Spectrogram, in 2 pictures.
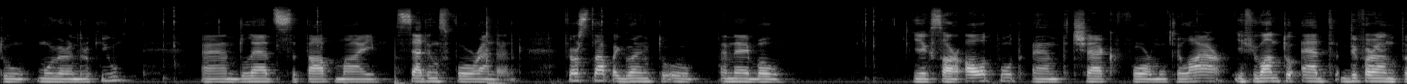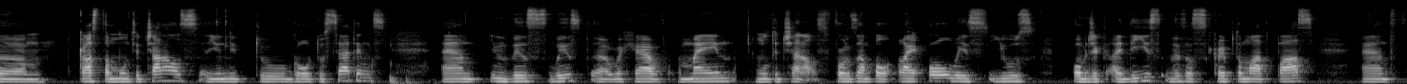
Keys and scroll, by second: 4.9 Delete.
